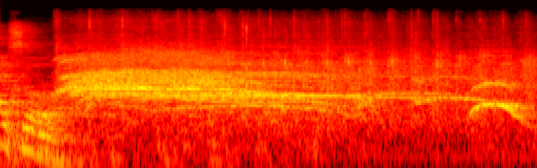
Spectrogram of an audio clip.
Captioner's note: audience cheering and applauding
